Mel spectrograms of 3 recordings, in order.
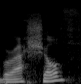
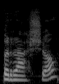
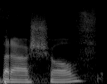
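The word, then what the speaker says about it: Brașov: the train from Bucharest have I said it right brov brov it's spelled Brasov but yeah brov yeah so b r a s oov which is a really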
